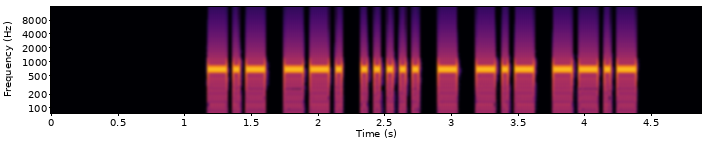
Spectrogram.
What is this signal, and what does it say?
Morse code, heard as a keyed tone, about 25 wpm, 700 Hz. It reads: KG5TKQ
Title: USA Call Signs - 6 Characters - Repeated 2x - 25wpm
